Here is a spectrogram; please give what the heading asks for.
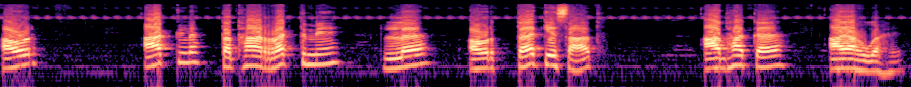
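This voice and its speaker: A man teaching English pronunciation, spelling out words letter by letter in a slow, deliberate way. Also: on the high side, clear, resonant tone. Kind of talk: explaining English pronunciation in Hindi.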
